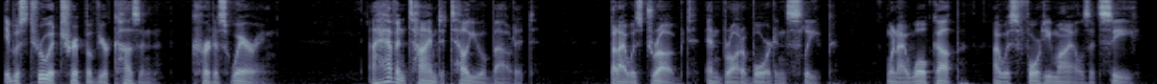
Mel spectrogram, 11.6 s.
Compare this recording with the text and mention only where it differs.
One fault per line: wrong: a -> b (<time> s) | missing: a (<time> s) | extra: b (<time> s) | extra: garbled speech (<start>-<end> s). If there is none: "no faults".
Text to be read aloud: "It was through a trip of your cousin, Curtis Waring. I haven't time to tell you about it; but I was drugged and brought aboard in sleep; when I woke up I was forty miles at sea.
no faults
